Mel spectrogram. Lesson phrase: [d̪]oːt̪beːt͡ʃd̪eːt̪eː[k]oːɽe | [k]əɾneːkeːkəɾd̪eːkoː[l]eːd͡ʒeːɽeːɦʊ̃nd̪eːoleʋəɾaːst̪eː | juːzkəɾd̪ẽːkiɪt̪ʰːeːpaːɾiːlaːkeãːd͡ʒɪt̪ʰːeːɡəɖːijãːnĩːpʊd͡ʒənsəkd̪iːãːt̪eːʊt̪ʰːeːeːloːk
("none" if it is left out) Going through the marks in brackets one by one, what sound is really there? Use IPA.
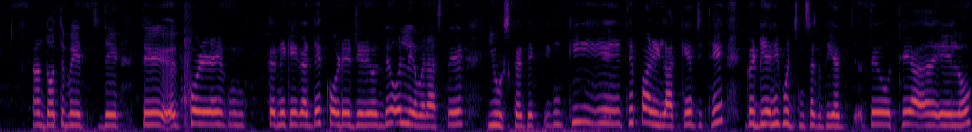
d̪, k, k, ɽ

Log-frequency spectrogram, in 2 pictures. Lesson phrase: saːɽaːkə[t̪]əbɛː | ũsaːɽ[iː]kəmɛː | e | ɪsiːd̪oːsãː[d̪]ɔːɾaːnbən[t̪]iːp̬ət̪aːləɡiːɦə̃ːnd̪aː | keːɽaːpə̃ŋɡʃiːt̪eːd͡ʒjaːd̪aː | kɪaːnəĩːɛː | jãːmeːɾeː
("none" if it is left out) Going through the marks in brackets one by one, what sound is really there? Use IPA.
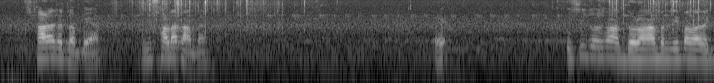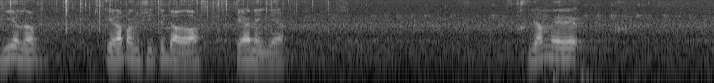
t̪, aː, d̪, d̪

